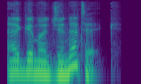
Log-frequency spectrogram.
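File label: "agamogenetic", British English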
